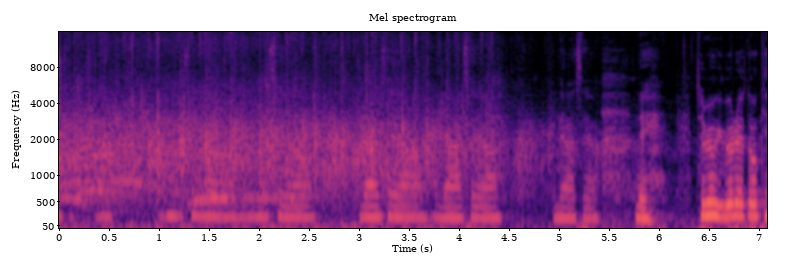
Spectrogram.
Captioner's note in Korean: 환호와 박수; 환호와 박수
